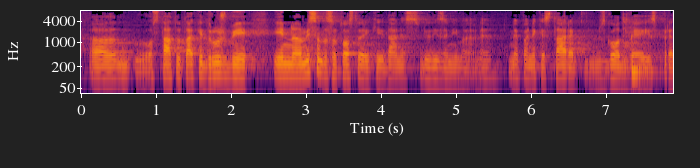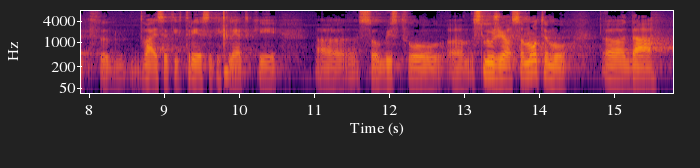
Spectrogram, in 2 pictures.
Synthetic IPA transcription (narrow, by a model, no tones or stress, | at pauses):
əɔ̰st̪aːt̪ut̪aːkid̪ɾuʒbiinmislimd̪asɔt̪ost̪ʋaɾikid̪aːnɛsljud̪iːzanimajɔ̰nɛ | nɛpanekɛst̪aːɾɛzɡoːd̪bɛispɾɛd̪d̪ʋajsɛt̪ixt̪ɾid̪ɛsɛt̪ixleːt̪kʰi | əsɔ̰wbist̪ʋuəsluːʒijɔsamot̪ɛmu | d̪a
